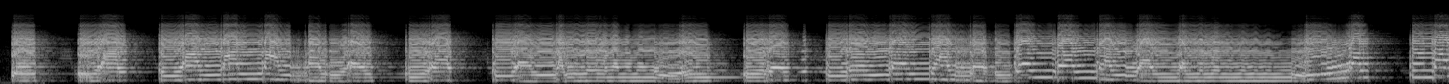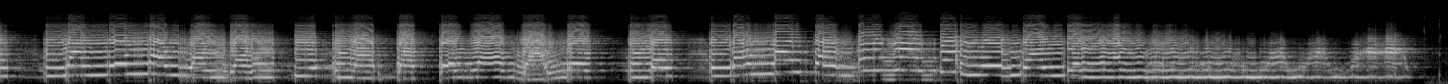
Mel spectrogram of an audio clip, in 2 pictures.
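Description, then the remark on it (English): An electric guitar through a Rush Pepbox, one of the earliest fuzz pedals, plays a loud, buzzy improvised melodic phrase with bending notes and a Valhalla Room plug-in reverb tail, ending on a long sustained note. No one speaks. “I'll discuss the Rush Pepbox, one of the earliest fuzz pedals made.”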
